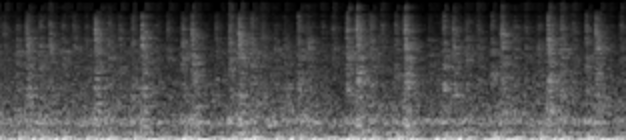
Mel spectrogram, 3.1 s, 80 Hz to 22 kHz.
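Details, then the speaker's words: Harley-Davidson Sportster 883 converted to 1200 with Wiseco pistons, rings and cylinders, first start on heat cycle, about 79 degrees, 105 on pipe: deep loping V-twin idle, even beat, no knocking or ticking; top end sounds healthy. "don't sound bad. I'm supposed to rev it. I'm supposed to be doing a heat cycle."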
